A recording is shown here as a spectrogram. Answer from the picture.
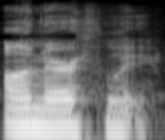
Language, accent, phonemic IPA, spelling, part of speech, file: English, US, /ʌnˈɝθ.li/, unearthly, adjective, En-us-unearthly.ogg
- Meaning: 1. Not of the earth; nonterrestrial 2. Preternatural or supernatural 3. Strange, enigmatic, or mysterious 4. Ideal beyond the mundane 5. Ridiculous, ludicrous, or outrageous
